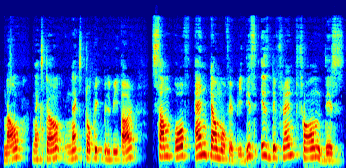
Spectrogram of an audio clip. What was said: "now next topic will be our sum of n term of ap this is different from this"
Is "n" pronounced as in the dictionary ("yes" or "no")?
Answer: yes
